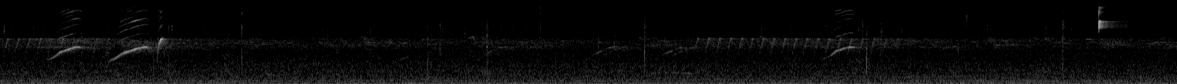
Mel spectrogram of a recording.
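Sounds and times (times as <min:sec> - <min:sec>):
Northern Cardinal song: 0:00.5 - 0:01.7.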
